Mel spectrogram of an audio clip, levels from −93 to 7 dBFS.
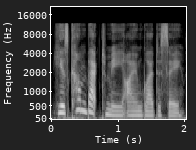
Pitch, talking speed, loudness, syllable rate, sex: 190 Hz, 325 wpm, -21 LUFS, 5.8 syllables/s, female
